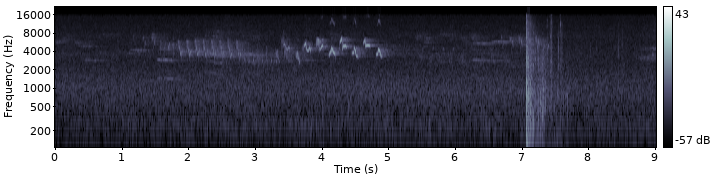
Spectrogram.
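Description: A songbird sings one phrase of trills running into quick, sharp chirped notes, over a faint steady outdoor hiss. About seven seconds in comes a single loud, sharp crack with a short ringing tail.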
